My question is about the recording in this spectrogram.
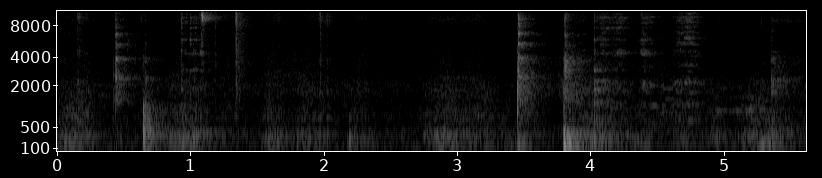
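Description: A kitchen utensil knocking and scraping on a hard surface while the cooling jaggery mixture for chikki is spread out, with a few sharp clinks; the loudest two come close together a little past the middle.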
